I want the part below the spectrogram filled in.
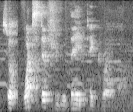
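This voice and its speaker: A man's voice: medium pitch, lively intonation, slow, a little mellow. A man hosting an interview, putting questions to his guest in a conversational way. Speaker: interviewer, host. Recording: very echoey room, music in mix.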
